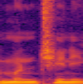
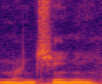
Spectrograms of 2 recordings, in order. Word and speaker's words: Mancini: And yeah, I pronounce it Mancini because I'm Bulgarian and the Italian pronunciation is Mancini.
